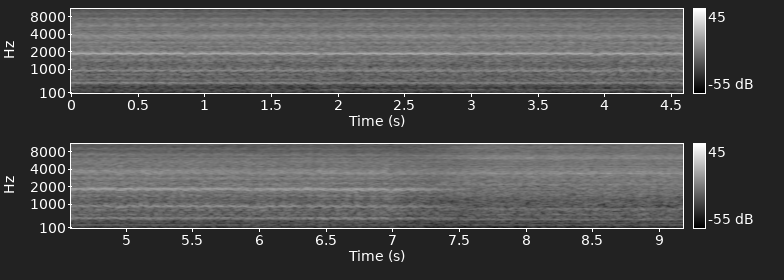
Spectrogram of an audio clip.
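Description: Cordless drill running steadily under load, spinning an old gearless distributor to drive the engine's oil pump and prime the oil system before first start, as oil pressure builds. Its whine shifts in tone with a brief dip about seven seconds in.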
